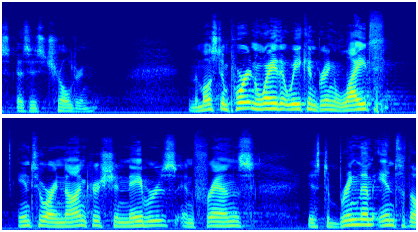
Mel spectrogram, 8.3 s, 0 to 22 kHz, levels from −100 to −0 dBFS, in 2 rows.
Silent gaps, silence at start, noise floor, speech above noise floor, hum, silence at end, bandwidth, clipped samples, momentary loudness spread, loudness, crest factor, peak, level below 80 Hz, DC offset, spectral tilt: none; 0 s; -76 dBFS; 32 dB; none; 0 s; 14.5 kHz; under 0.1%; 16 LU; -44 LUFS; 22 dB; -24 dBFS; -80 dBFS; under 0.1%; -5 dB/octave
